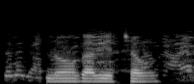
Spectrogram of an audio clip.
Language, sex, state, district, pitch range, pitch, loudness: Hindi, male, Uttar Pradesh, Budaun, 140-145 Hz, 140 Hz, -28 LUFS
